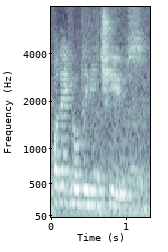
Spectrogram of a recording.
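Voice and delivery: ordinary talk, nothing marked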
